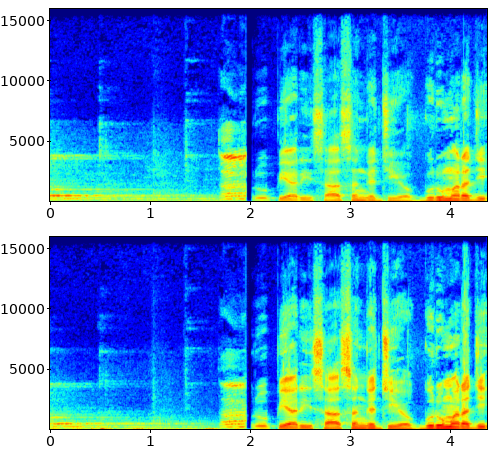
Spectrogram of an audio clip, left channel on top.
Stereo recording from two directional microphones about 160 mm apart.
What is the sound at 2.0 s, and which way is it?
Speech, 40° right (ahead or behind).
